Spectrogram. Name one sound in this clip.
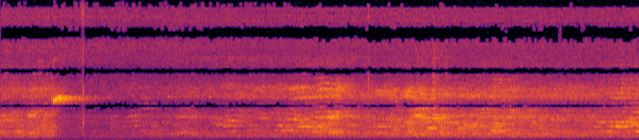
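Wrestlers' shoes squeak on a mat.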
